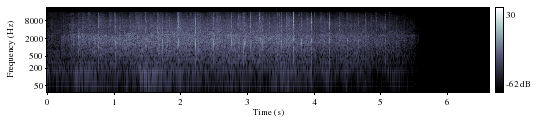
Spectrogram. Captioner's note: applause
